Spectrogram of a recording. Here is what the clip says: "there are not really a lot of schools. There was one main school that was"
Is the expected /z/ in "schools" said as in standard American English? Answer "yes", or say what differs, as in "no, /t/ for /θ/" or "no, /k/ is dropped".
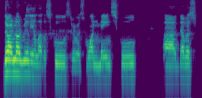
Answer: yes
